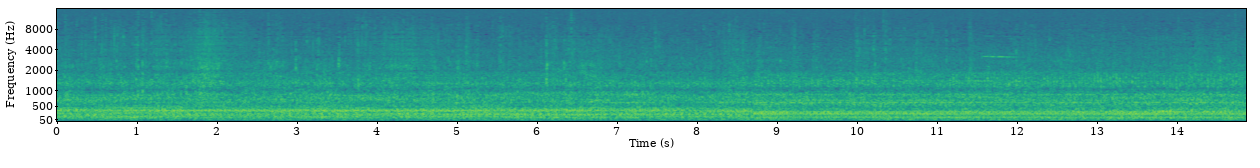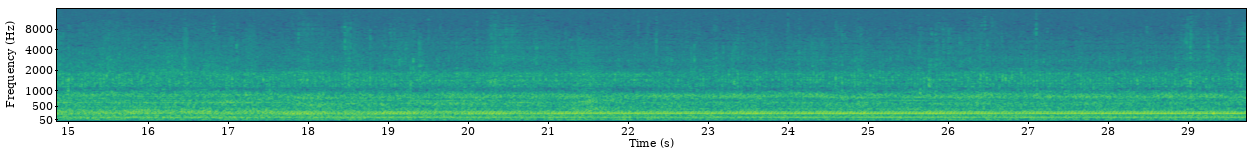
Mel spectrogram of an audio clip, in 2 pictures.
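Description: Marine diesel engine running with a steady hum, mixed with the wash of water; the hum shifts to a lower pitch about nine seconds in.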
